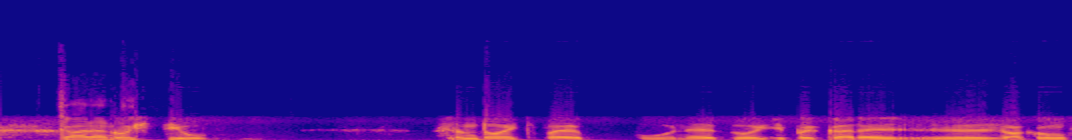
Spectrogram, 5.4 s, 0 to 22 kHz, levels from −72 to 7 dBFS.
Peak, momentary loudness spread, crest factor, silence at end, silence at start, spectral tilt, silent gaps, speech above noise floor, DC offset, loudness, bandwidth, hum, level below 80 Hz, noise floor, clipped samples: -2 dBFS; 9 LU; 16 dB; 0 s; 0 s; -6 dB/octave; none; 30 dB; under 0.1%; -17 LUFS; 11 kHz; none; -44 dBFS; -47 dBFS; under 0.1%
